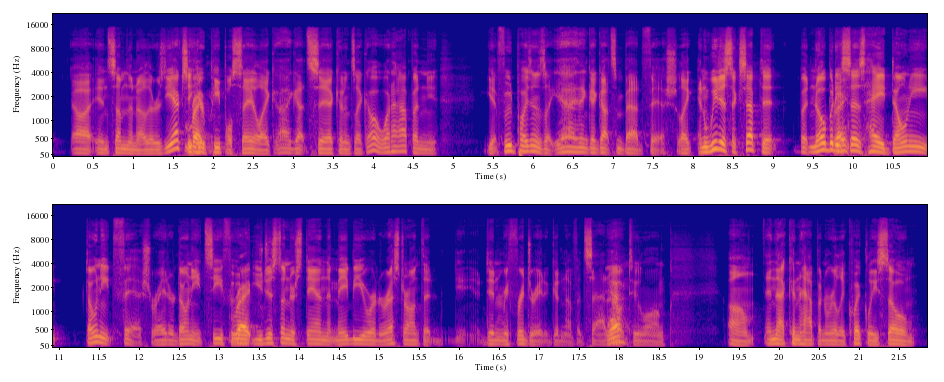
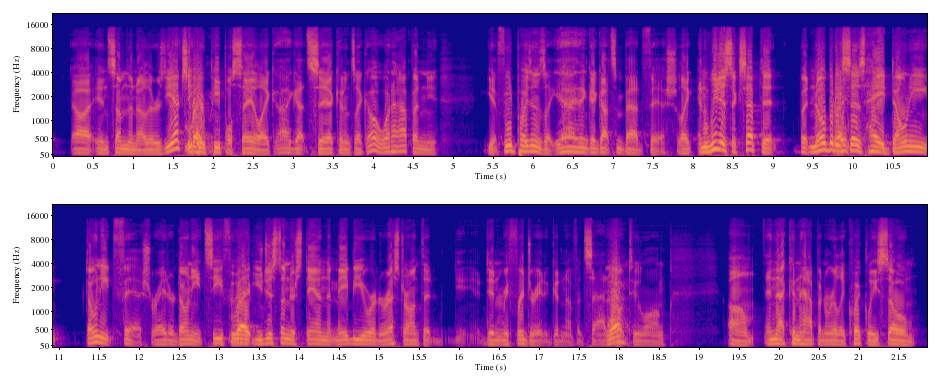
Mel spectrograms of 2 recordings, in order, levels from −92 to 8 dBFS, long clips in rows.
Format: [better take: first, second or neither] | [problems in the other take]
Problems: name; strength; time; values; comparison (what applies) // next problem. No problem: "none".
first | distortion; slight; 3% of the sound clipped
